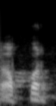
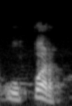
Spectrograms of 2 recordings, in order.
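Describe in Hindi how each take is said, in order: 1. पहला स्वर एक छोटी 'uh' ध्वनि है। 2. पहला स्वर एक लंबी 'oo' ध्वनि है। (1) "हमको सिखाया गया कि इसको अपर पढ़िए" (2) "दिखते तो है यू डब ऊपर"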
